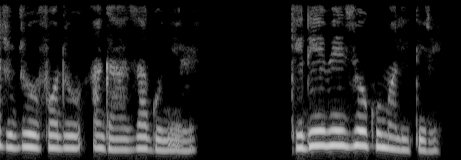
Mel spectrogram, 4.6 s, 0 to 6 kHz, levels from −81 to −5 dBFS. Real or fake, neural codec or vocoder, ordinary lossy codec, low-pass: real; none; none; 5.4 kHz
